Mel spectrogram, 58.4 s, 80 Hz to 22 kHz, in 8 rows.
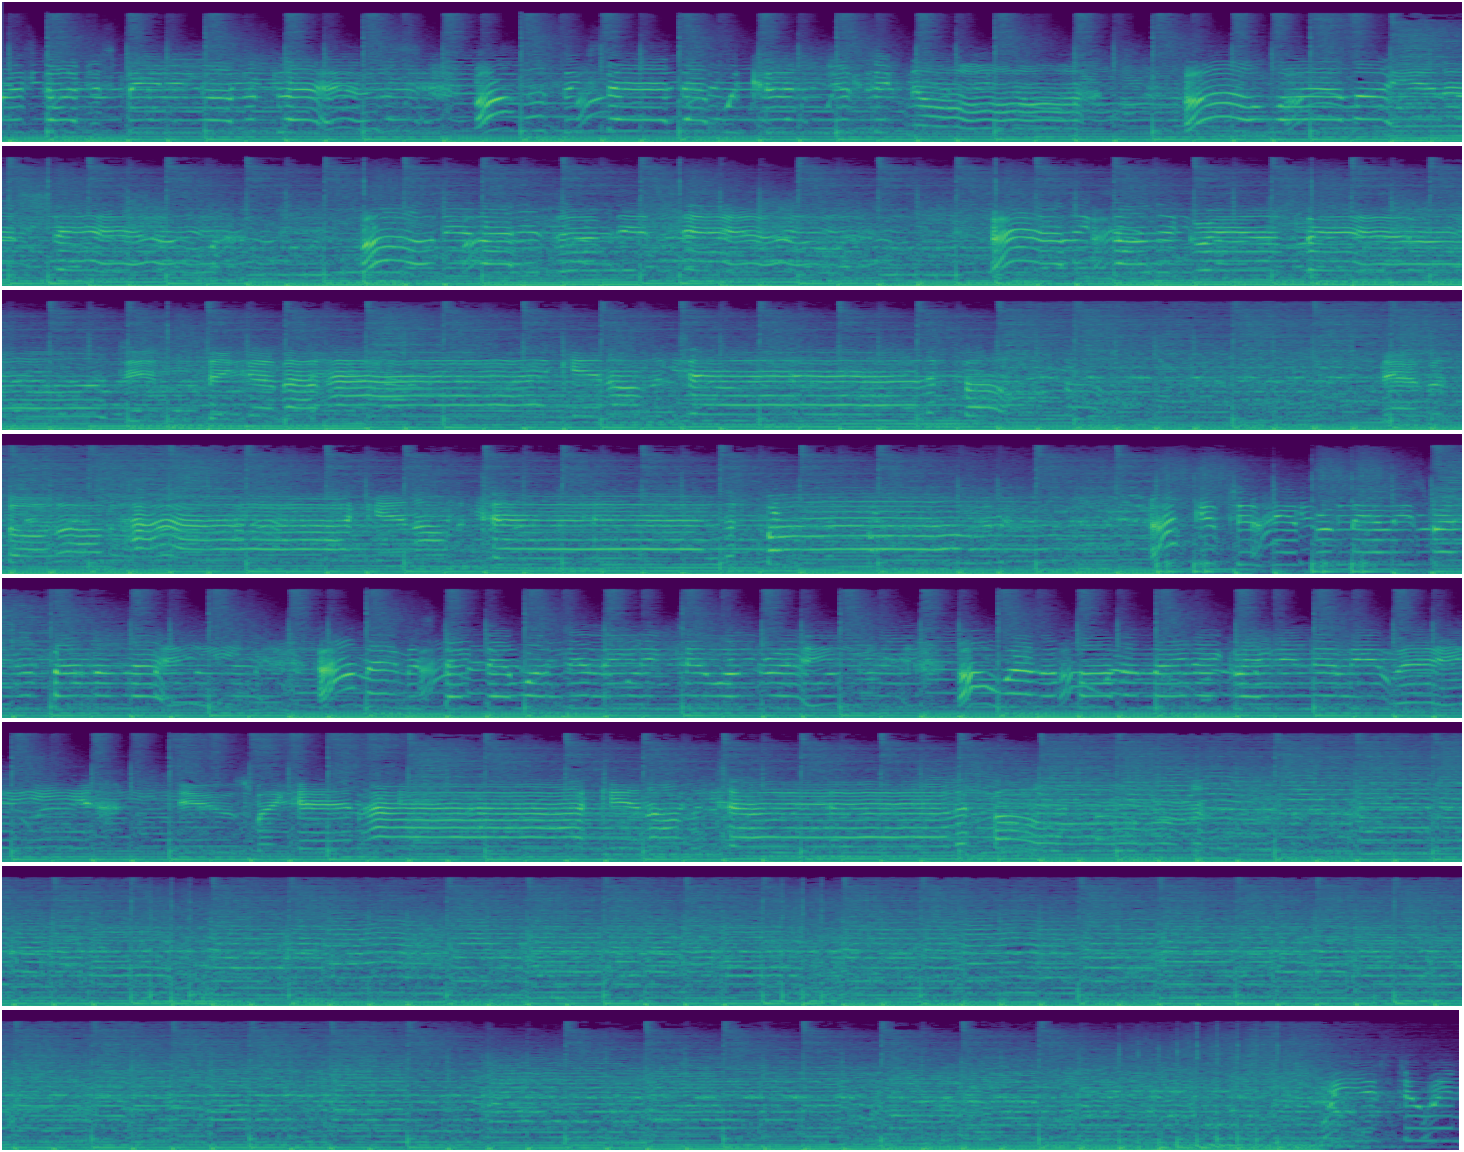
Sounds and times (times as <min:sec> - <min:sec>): Music: 0:00.0 - 0:58.3.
